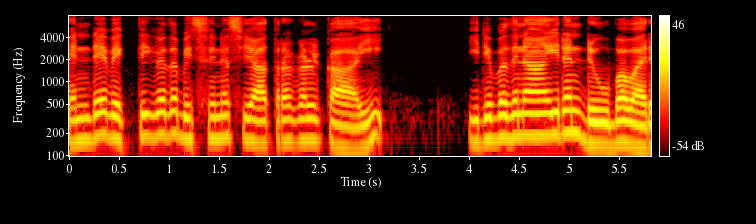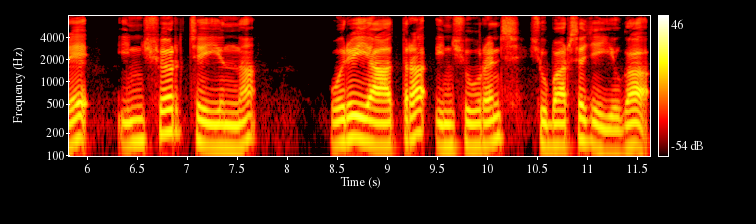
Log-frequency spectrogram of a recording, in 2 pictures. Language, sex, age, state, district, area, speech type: Malayalam, male, 45-60, Kerala, Kozhikode, urban, read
